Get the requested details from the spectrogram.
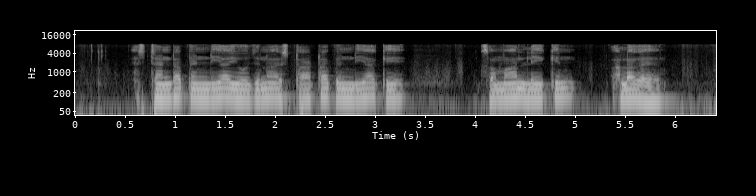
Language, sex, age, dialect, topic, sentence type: Hindi, male, 18-24, Marwari Dhudhari, banking, statement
